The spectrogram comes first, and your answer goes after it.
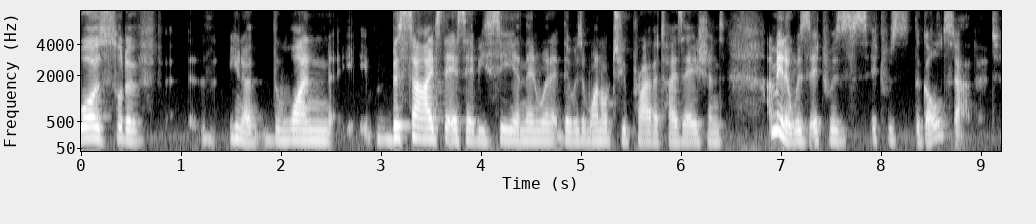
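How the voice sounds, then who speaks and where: At a moderate pace, the speaker uses fairly even intonation with a South African accent. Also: woman, fairly low pitch for a woman. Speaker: journalist, former news anchor. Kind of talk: interview answer.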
